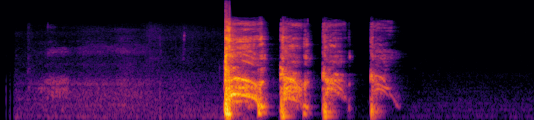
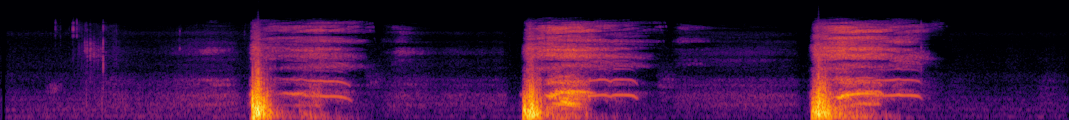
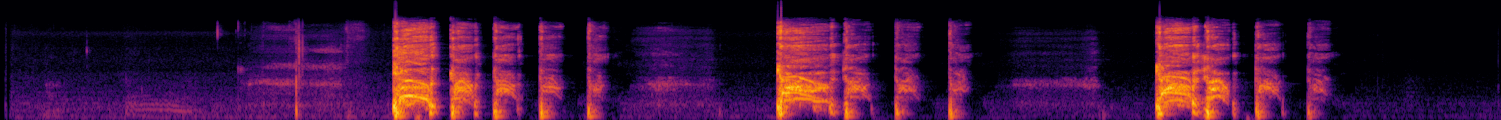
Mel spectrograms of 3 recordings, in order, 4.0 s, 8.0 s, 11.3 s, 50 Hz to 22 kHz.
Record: {"cough_length": "4.0 s", "cough_amplitude": 32768, "cough_signal_mean_std_ratio": 0.28, "exhalation_length": "8.0 s", "exhalation_amplitude": 32768, "exhalation_signal_mean_std_ratio": 0.26, "three_cough_length": "11.3 s", "three_cough_amplitude": 32767, "three_cough_signal_mean_std_ratio": 0.32, "survey_phase": "beta (2021-08-13 to 2022-03-07)", "age": "18-44", "gender": "Male", "wearing_mask": "No", "symptom_cough_any": true, "symptom_headache": true, "smoker_status": "Current smoker (e-cigarettes or vapes only)", "respiratory_condition_asthma": false, "respiratory_condition_other": false, "recruitment_source": "Test and Trace", "submission_delay": "1 day", "covid_test_result": "Positive", "covid_test_method": "RT-qPCR", "covid_ct_value": 32.0, "covid_ct_gene": "ORF1ab gene"}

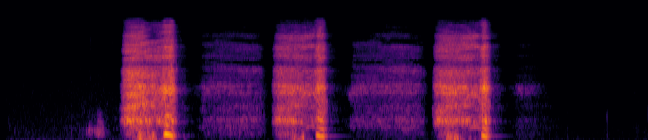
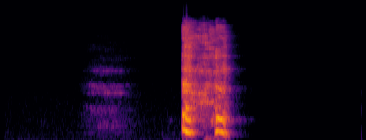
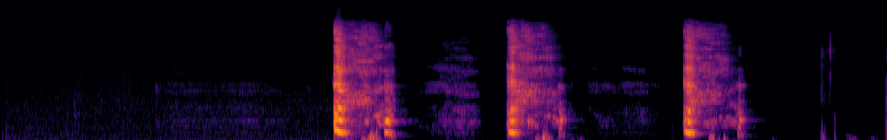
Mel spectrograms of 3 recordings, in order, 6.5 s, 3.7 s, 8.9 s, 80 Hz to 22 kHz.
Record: {"exhalation_length": "6.5 s", "exhalation_amplitude": 22202, "exhalation_signal_mean_std_ratio": 0.35, "cough_length": "3.7 s", "cough_amplitude": 32768, "cough_signal_mean_std_ratio": 0.23, "three_cough_length": "8.9 s", "three_cough_amplitude": 30723, "three_cough_signal_mean_std_ratio": 0.2, "survey_phase": "beta (2021-08-13 to 2022-03-07)", "age": "18-44", "gender": "Female", "wearing_mask": "No", "symptom_cough_any": true, "smoker_status": "Current smoker (1 to 10 cigarettes per day)", "respiratory_condition_asthma": false, "respiratory_condition_other": false, "recruitment_source": "Test and Trace", "submission_delay": "1 day", "covid_test_result": "Positive", "covid_test_method": "RT-qPCR", "covid_ct_value": 32.9, "covid_ct_gene": "ORF1ab gene", "covid_ct_mean": 33.1, "covid_viral_load": "14 copies/ml", "covid_viral_load_category": "Minimal viral load (< 10K copies/ml)"}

